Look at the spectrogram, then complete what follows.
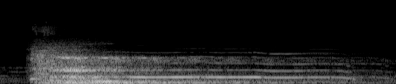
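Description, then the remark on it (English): A single long, rough creature howl begins abruptly and sustains with a gargling, wavering tone before trailing off, loud with an echoing quality, and no voices. “Without a word, each of us threw open our doors, running for the woods on either side, with the echoing, gargled howl wailing out from behind.”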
